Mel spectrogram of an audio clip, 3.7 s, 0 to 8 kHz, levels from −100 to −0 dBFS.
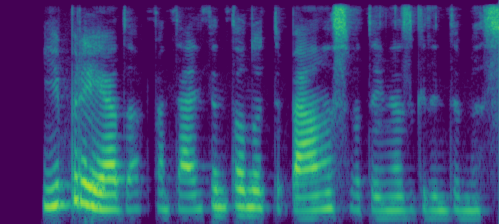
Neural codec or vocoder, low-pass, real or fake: none; 7.2 kHz; real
